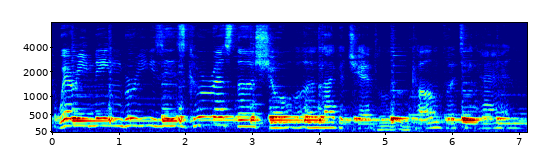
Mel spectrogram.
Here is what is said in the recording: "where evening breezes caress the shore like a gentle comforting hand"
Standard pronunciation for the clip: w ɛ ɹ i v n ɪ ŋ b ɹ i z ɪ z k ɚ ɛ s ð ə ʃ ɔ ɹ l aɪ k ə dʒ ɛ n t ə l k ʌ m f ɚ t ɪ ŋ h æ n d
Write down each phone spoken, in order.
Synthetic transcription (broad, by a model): w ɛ ɹ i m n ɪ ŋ b ɹ i z ɪ z k ɚ ɛ s ð ə ʃ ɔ l l aɪ k ə dʒ ɛ n t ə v k ʌ m f ɚ t ɪ ŋ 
